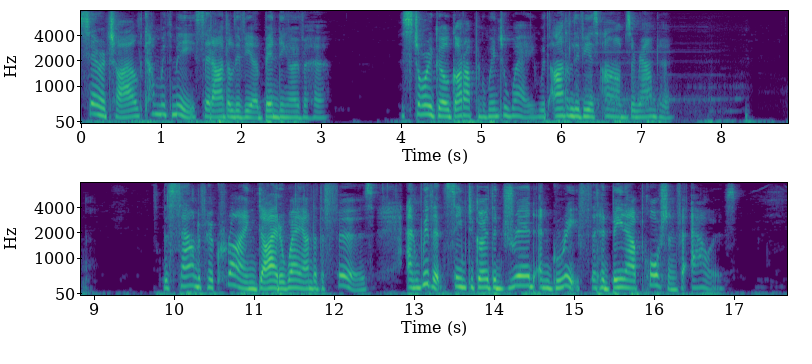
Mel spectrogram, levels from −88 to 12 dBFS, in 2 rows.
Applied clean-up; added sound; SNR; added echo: neural separator model SepFormer DNS4.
